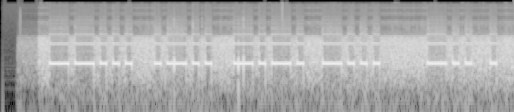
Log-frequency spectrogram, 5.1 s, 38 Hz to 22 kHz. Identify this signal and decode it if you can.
Morse code, heard as a keyed tone, about 19 wpm, 640 Hz, with noise. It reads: 7LCB DE
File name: sm7lcb / 09-dl0vv 23cm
